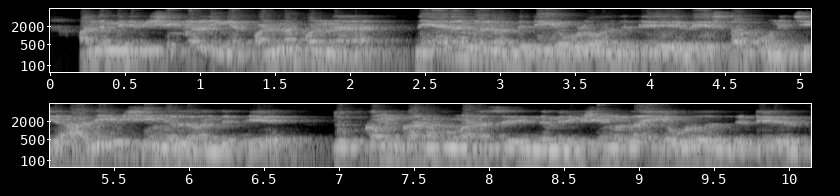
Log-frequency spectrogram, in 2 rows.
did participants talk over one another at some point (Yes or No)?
No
